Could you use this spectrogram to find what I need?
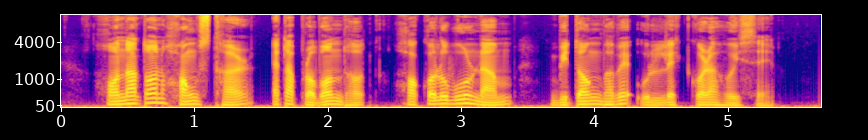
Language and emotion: Assamese, neutral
